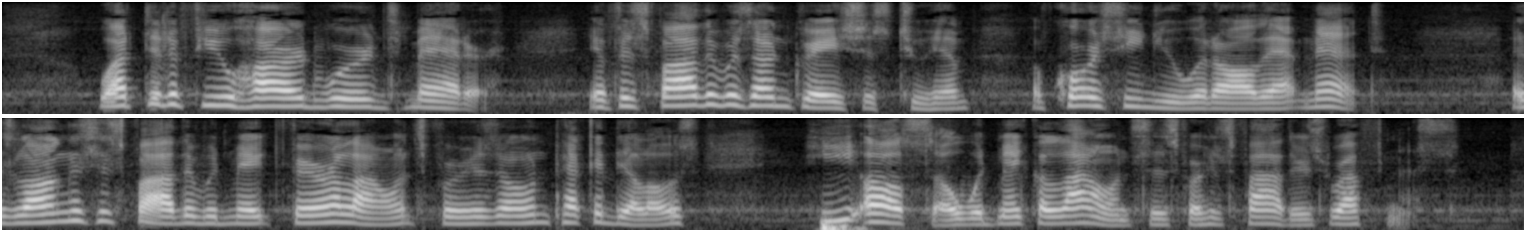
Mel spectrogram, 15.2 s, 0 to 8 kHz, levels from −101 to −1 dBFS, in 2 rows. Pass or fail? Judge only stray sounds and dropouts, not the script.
pass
